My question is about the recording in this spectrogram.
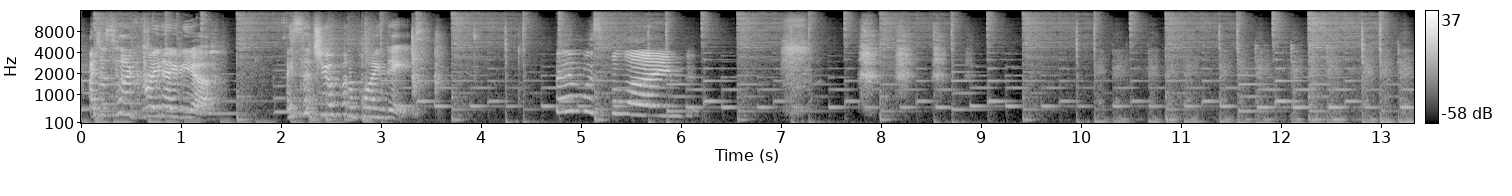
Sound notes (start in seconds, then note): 7.1 crying; 10.0 hard rock music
